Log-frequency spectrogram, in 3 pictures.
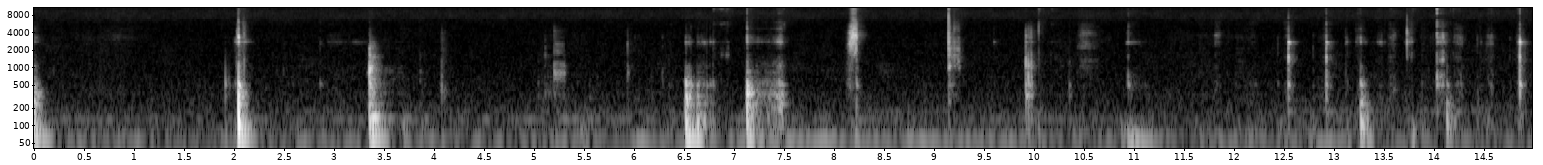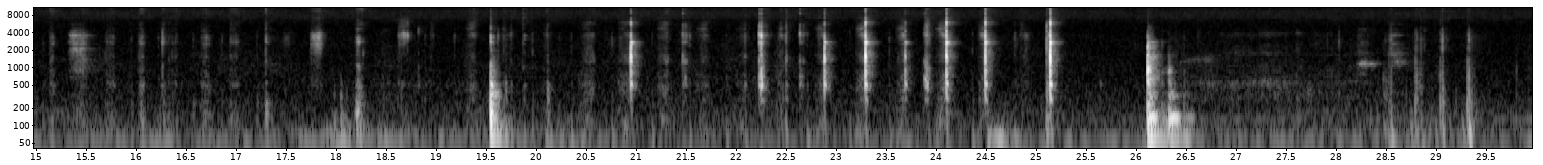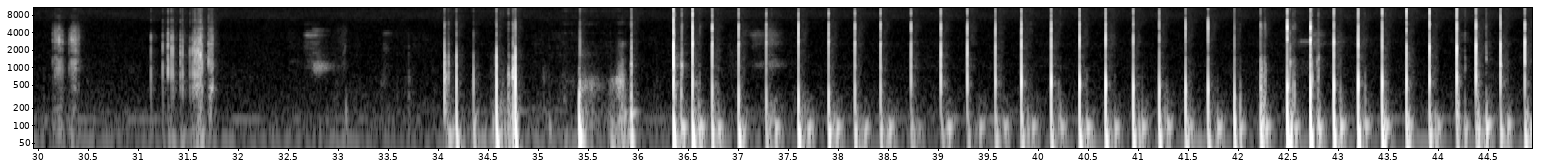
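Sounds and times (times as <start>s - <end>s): tapping and clicking on microphone: 34.1s - 44.9s.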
